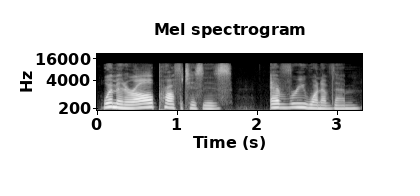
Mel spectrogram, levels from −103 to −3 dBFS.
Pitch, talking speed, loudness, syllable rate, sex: 205 Hz, 145 wpm, -17 LUFS, 5.9 syllables/s, female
